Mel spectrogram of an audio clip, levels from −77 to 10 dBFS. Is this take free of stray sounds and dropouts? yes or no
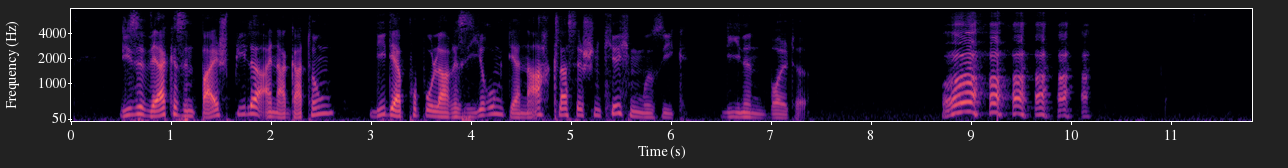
no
